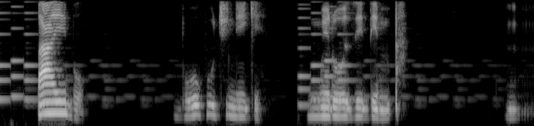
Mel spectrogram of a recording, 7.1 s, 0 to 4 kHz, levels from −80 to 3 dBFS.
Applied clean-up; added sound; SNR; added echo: none; Ringtone; 15 dB; none.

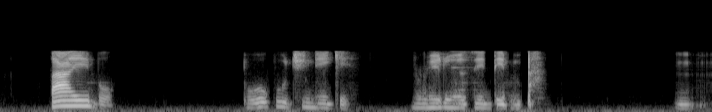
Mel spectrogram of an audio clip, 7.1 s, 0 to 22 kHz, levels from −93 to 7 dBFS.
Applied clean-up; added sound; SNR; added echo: neural diffusion model UNIVERSE++.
